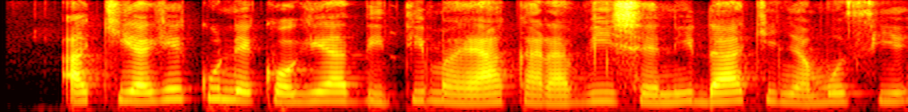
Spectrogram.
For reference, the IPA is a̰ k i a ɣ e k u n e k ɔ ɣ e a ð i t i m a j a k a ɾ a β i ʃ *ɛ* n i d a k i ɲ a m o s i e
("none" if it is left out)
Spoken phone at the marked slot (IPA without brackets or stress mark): ɛ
